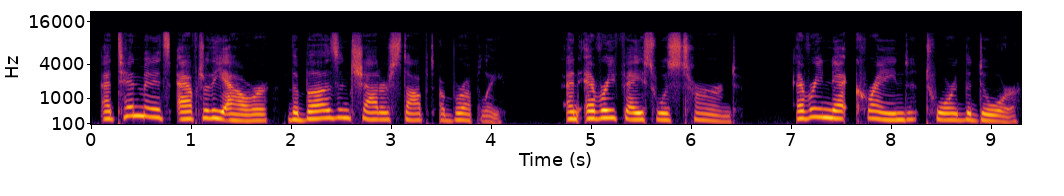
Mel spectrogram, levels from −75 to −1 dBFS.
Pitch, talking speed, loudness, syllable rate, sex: 205 Hz, 150 wpm, -18 LUFS, 4.8 syllables/s, female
